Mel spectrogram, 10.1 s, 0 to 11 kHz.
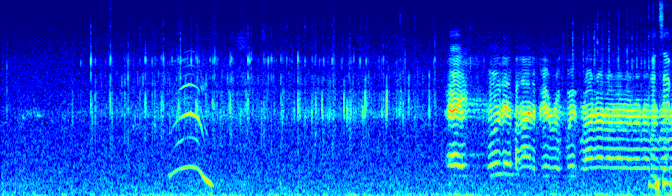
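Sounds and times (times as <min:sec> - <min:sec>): faint scattered clicks: 0:00.9 - 0:10.0.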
